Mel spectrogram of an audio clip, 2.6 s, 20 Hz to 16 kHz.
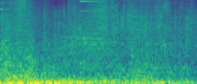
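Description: An Incendio fire spell bursts in Hogwarts Legacy on PS5, a loud, deep, rumbling whoosh of flame that swells at once and rolls on steadily, heavy in the low end, with no voices.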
